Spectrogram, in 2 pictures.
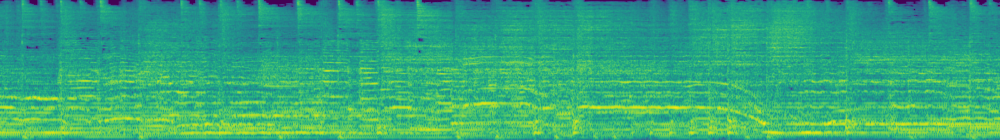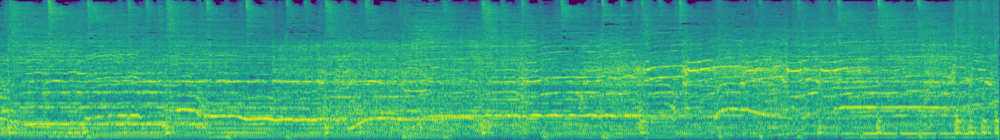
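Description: Live rock band playing: an electric guitar lead with many bent notes over drums with cymbals, bass and keyboard.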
